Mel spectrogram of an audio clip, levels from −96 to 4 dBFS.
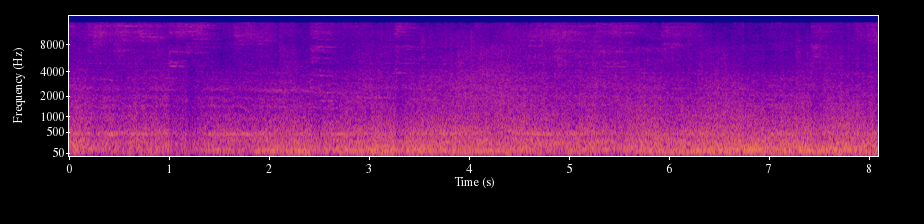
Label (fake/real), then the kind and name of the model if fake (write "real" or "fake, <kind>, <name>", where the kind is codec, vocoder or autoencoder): fake, vocoder, Vocos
